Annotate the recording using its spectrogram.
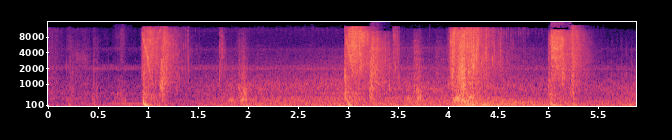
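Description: A web shooter fires with a quick whoosh.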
